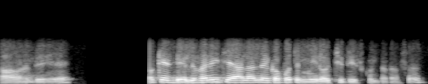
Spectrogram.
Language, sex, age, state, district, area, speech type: Telugu, male, 18-30, Telangana, Suryapet, urban, conversation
